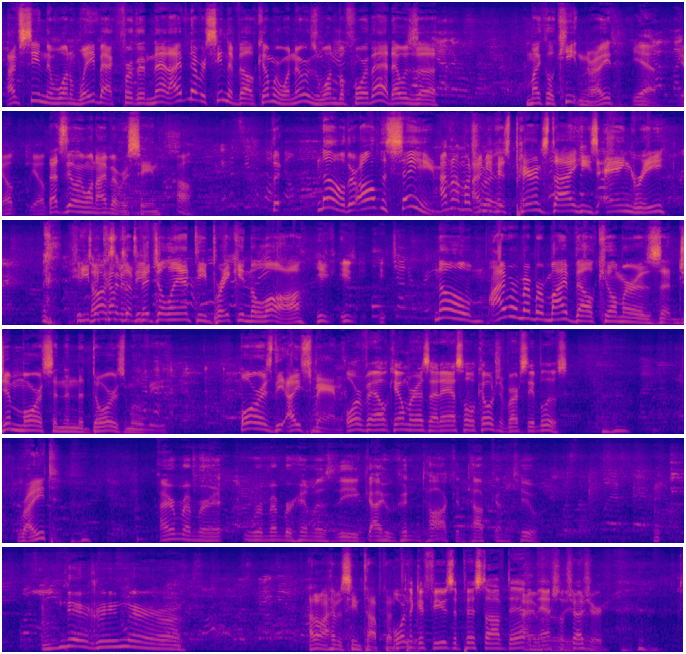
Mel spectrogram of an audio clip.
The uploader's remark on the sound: Recorded on a Sunday and the world famous Blue Water Sports bar in Port Sanilac, Michigan.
